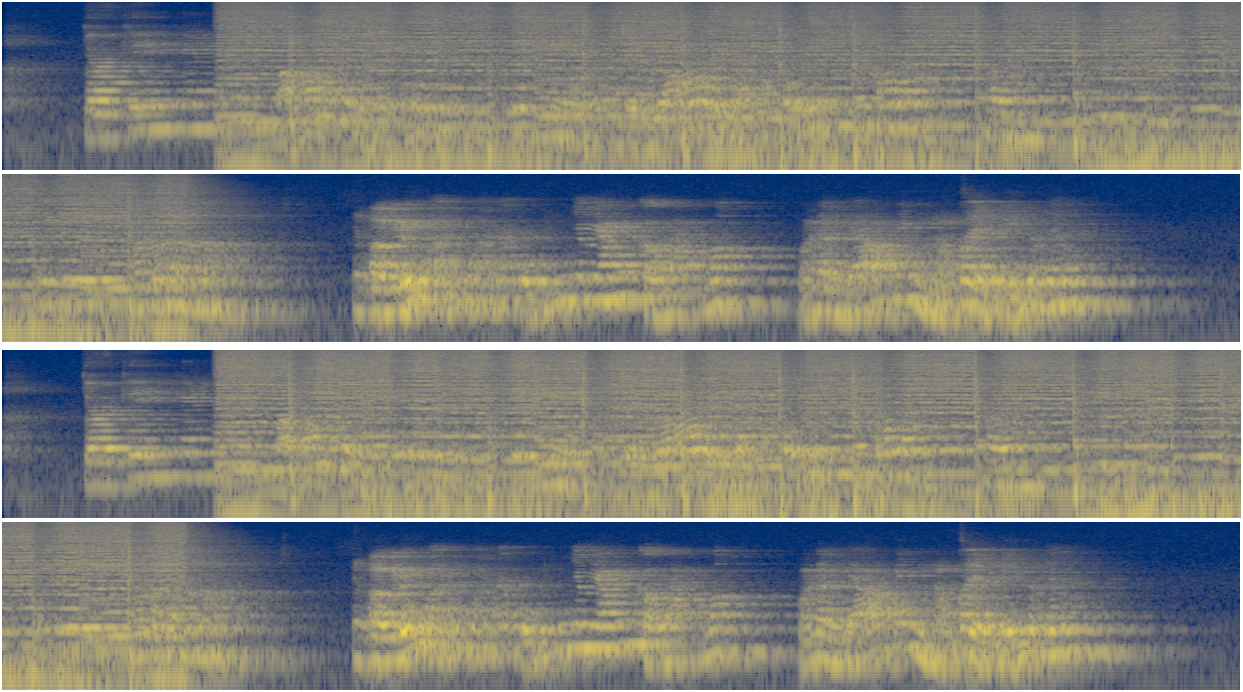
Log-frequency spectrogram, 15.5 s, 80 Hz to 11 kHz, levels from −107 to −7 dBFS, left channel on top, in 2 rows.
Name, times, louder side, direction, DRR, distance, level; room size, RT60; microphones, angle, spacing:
voice 1, 0.5-2.9 3.2-5.8 6.1-6.5 8.0-9.1 9.9-10.1, right 1 dB, 75° right, -2 dB, 1.7 m, -34 dB
sound 1, 1.3-8.9, right 3 dB, 20° right, 0.3 m, -32 dB
voice 2, 8.5-9.1 10.0-12.3 12.7-14.4, right 1 dB, 50° right, -4 dB, 1.0 m, -29 dB
7.5 x 3.2 x 5.8 m, 1.2 s
head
